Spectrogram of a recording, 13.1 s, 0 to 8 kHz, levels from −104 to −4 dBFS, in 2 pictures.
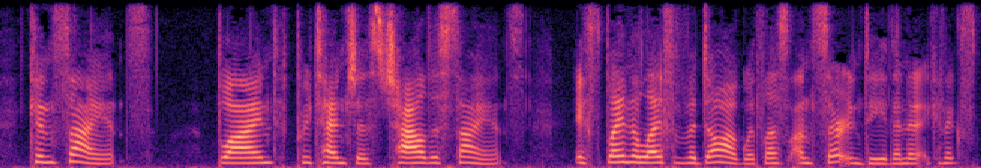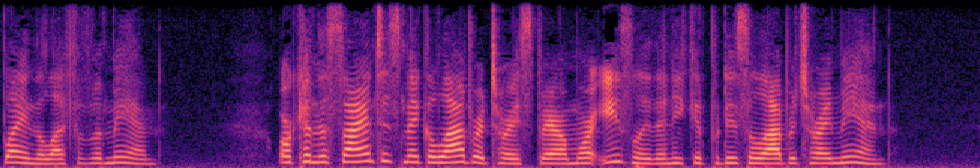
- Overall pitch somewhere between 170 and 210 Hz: No, very high, 250 Hz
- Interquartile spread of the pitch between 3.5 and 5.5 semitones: No, average, 3.0 semitones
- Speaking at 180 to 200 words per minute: Yes, average, 190 wpm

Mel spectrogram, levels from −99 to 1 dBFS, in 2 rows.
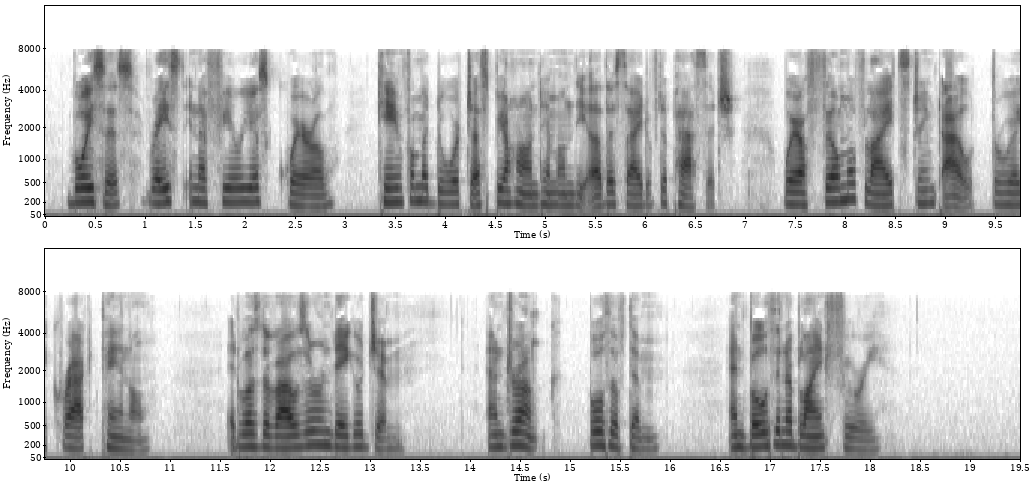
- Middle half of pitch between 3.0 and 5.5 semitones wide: Yes, average, 3.3 semitones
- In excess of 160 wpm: No, average, 150 wpm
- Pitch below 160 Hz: No, medium, 175 Hz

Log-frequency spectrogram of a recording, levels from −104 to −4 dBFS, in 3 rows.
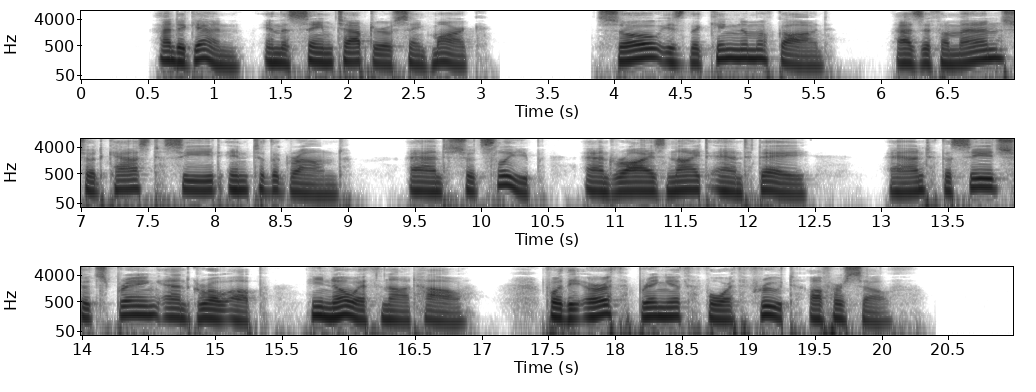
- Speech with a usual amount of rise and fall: Yes, average, 3.8 semitones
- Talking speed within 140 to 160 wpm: Yes, average, 150 wpm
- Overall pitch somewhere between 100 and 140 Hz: Yes, low, 135 Hz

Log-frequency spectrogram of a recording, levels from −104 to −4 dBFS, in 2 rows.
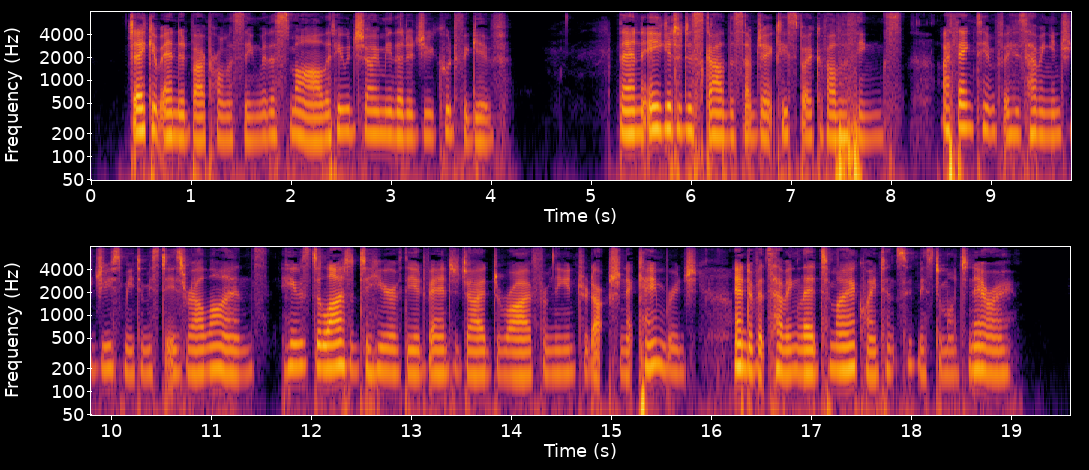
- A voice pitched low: No, medium, 185 Hz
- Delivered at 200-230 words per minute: Yes, fast, 205 wpm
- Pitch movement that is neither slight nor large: No, narrow, 2.2 semitones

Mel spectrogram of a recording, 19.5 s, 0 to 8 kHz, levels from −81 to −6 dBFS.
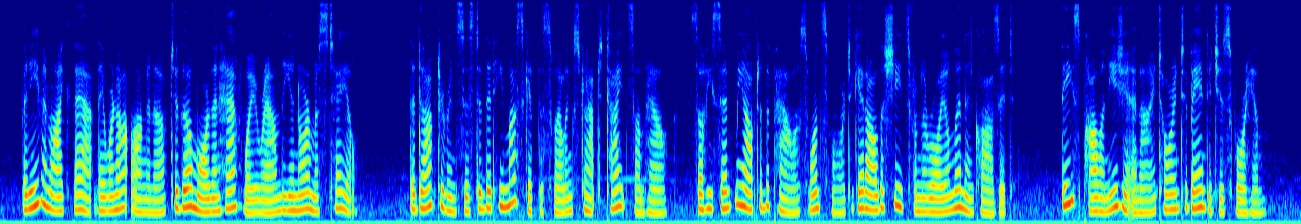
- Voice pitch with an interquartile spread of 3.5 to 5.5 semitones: Yes, average, 4.4 semitones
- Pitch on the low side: No, high, 190 Hz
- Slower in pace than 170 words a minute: No, average, 180 wpm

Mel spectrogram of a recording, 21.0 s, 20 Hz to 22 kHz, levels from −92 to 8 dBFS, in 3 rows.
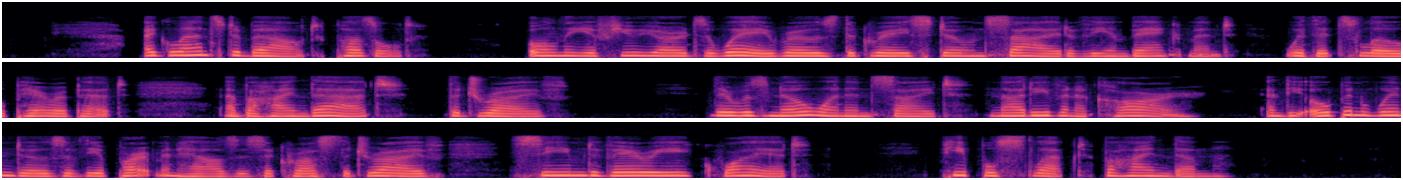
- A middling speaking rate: Yes, average, 155 wpm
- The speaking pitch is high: Yes, high, 200 Hz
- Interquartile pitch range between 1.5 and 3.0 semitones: Yes, average, 2.7 semitones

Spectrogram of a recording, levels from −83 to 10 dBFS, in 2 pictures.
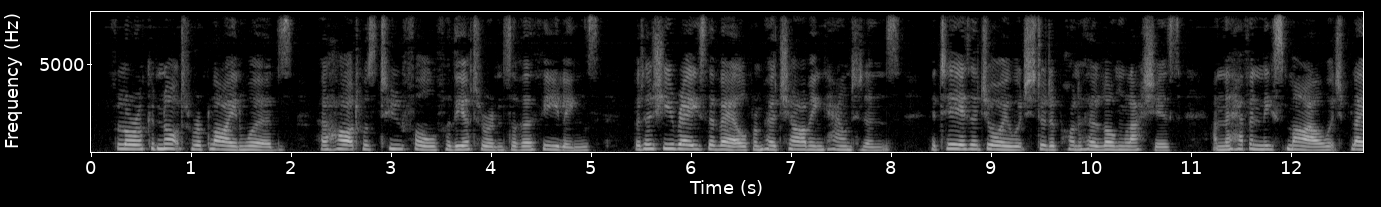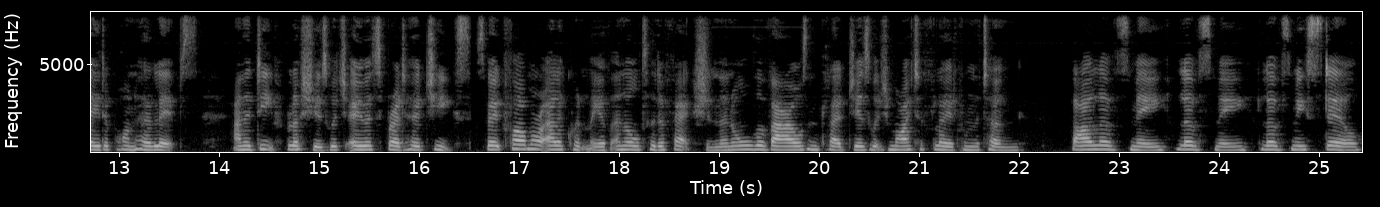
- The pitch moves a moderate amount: No, narrow, 2.2 semitones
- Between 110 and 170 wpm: No, average, 195 wpm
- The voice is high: Yes, high, 210 Hz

